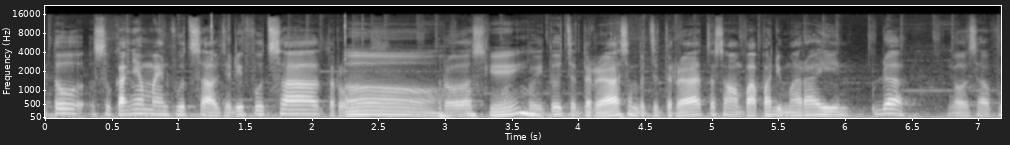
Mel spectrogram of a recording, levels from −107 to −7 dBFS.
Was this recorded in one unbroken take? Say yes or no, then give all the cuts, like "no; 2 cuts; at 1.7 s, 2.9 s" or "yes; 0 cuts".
yes; 0 cuts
